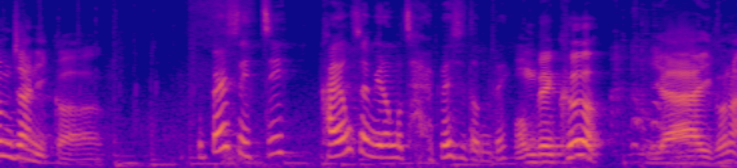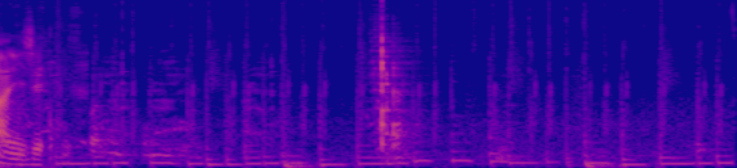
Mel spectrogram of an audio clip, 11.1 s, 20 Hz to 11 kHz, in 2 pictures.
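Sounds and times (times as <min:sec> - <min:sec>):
quiet background music: 0:00.0 - 0:11.0
cue striking billiard ball: 0:08.3 - 0:08.8.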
